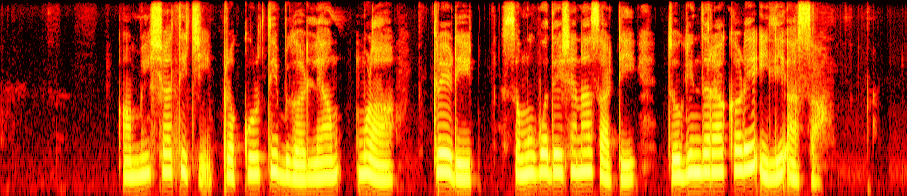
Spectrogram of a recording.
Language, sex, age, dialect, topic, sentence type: Marathi, female, 25-30, Southern Konkan, banking, statement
